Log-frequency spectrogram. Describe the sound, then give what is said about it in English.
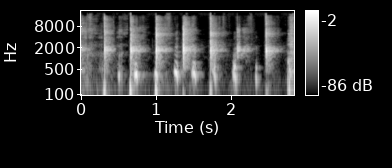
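Fingers snap sharply about six times in a steady rhythm, with a brief pause before the last snap. Each click is bright and crisp, and faint low murmurs sit between them. “I'm snapping my fingers so hard, and not in the Atlanta way, boy.”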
